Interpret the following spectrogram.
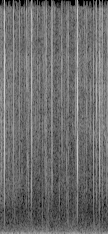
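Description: Fire sound effect: a low rumble with many scattered sharp crackles.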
